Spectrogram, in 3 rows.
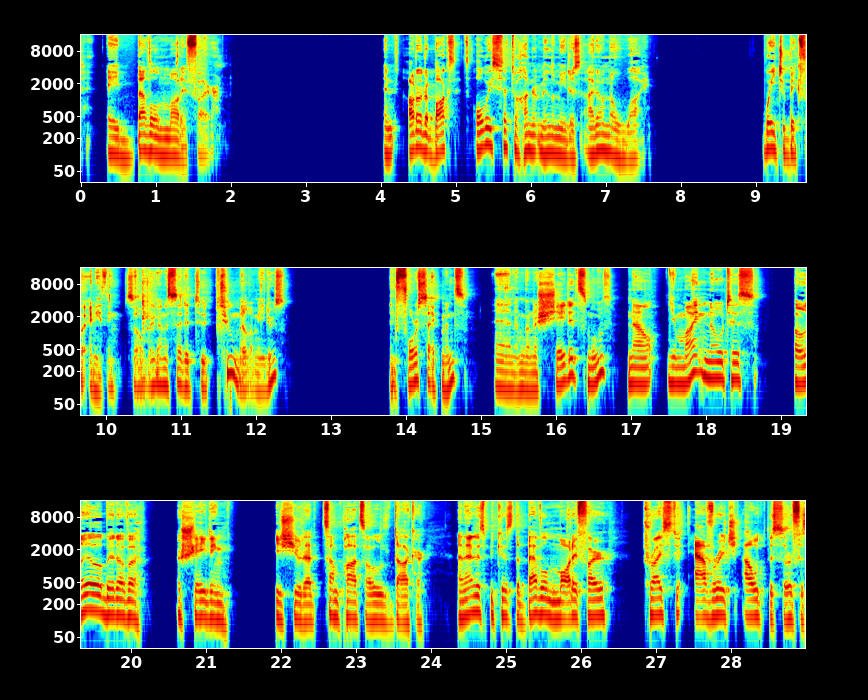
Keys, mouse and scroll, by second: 8.1-11.6 drag, 13.5 click, 13.7 click, 14.6 click, 15.1 scroll down 1, 15.2 click, 15.7 right click, 16.9 shift+middle click, 17.2 shift+middle click, 17.9 shift+middle click, 18.4 middle click.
